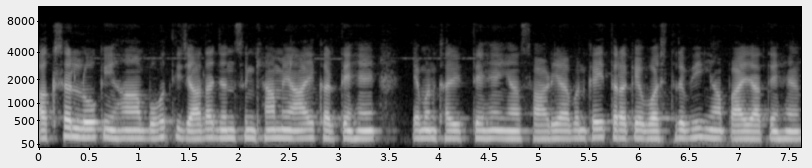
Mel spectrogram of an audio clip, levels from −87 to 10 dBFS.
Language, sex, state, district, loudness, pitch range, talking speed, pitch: Hindi, male, Chhattisgarh, Kabirdham, -15 LUFS, 140-145 Hz, 205 wpm, 145 Hz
